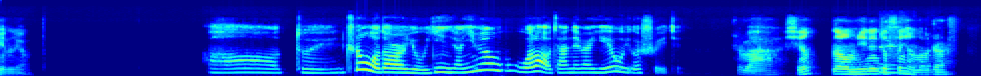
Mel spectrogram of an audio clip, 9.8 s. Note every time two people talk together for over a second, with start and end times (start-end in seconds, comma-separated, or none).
none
